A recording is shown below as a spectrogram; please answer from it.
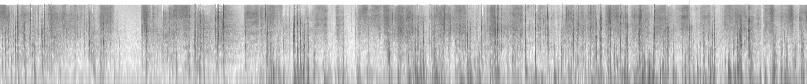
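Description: A small pink Vitakraft "Mininos" cat treat pouch made of plastic foil, apparently filled, is held in both hands while fingertips and long nails crinkle and squeeze it. The result is a dense run of crackling, rustling crinkles with bright, sharp edges over a low, soft body, easing briefly near the two-second mark. The crinkling then grows louder and stays busy to the end.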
